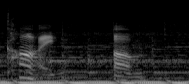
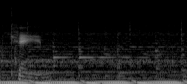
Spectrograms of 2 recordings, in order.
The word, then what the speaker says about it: Kaine: is pronounced as, like, similar to the word fine. So, but with a K, so it's pronounced as kine, not Kane.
